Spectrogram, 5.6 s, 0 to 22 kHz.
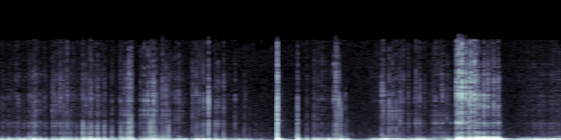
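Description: Fingertips and long nails of both hands scratch the hollow metal mesh grille of a silver Blue Yeti microphone. The result is a dense, close rasping and crackling scratch with a heavy low rumble and a steady tone near 200 Hz. A sharp click near the middle and a louder, brighter burst of scraping come just before the end.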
